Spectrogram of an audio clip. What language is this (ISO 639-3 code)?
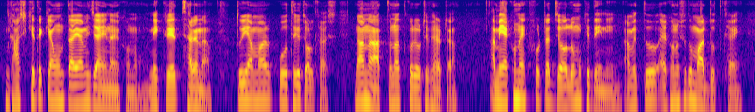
ben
